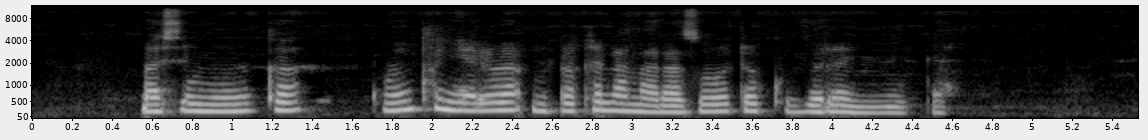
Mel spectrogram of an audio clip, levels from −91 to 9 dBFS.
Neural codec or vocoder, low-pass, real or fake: codec, 44.1 kHz, 2.6 kbps, SNAC; 10.8 kHz; fake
